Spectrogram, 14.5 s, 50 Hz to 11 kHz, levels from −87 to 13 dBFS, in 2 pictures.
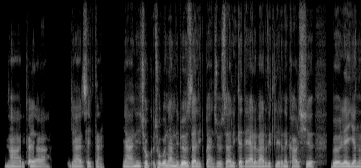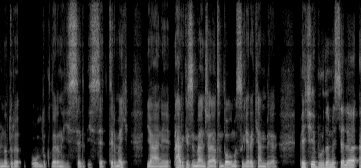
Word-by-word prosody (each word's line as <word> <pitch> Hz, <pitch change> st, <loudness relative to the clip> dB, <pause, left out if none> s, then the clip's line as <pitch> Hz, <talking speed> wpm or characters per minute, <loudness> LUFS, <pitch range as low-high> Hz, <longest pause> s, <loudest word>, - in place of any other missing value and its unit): Harika 95 Hz, 0 st, -1 dB
ya, 90 Hz, -1 st, -3 dB, 0.5 s
gerçekten. 90 Hz, -2 st, -3 dB, 0.4 s
Yani, 100 Hz, +1 st, +1 dB
çok 125 Hz, -1 st, -2 dB
çok 125 Hz, 0 st, 0 dB
önemli 110 Hz, -2 st, +3 dB
bir 120 Hz, -, +7 dB
özellik 95 Hz, -3 st, +3 dB
bence. 90 Hz, 0 st, -4 dB
Özellikle 95 Hz, +2 st, -1 dB
değer 95 Hz, +1 st, +1 dB
verdiklerine 95 Hz, 0 st, -2 dB
karşı, 95 Hz, +1 st, -1 dB, 0.3 s
böyle, 95 Hz, -1 st, +3 dB
yanında 95 Hz, 0 st, +1 dB
dura 95 Hz, 0 st, -2 dB, 0.2 s
olduklarını 95 Hz, -1 st, -2 dB
hisset 90 Hz, 0 st, -3 dB
hissettirmek, 115 Hz, +5 st, -2 dB, 0.4 s
yani, 90 Hz, -1 st, 0 dB
herkesin 110 Hz, -3 st, +2 dB
bence 100 Hz, 0 st, +2 dB
hayatında 100 Hz, +2 st, +2 dB
olması 105 Hz, -2 st, +2 dB
gereken 100 Hz, -2 st, 0 dB
biri. 85 Hz, +1 st, -5 dB, 0.5 s
Peki, 140 Hz, +2 st, +4 dB
burada 135 Hz, +2 st, +3 dB
mesela 140 Hz, 0 st, +4 dB
95 Hz, 125 wpm, -25 LUFS, 95-105 Hz, 0.5 s, bir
